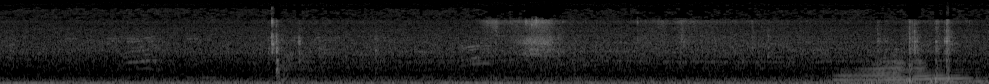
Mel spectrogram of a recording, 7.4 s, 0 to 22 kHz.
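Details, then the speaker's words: 2003–2007 Honda Accord HVAC, ignition on: brief creaking groan with clicks as the recirculation door actuator moves, worse when switching off recirculation; sticky actuator from lack of lubrication in its gears. "the problem I'm having currently is that the actuator for the mode door for the actuator that controls the recirculation function is a bit sticky, so you would hear this sound."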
